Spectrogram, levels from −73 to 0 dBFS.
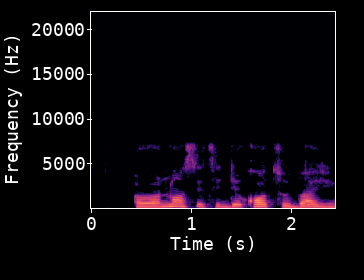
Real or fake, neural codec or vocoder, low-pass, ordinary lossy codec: real; none; 7.2 kHz; none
